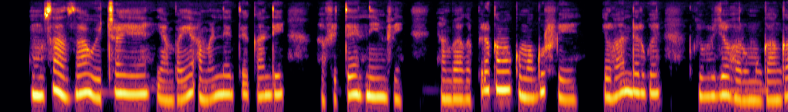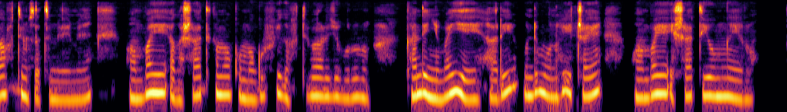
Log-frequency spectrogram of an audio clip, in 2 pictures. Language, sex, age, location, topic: Kinyarwanda, female, 18-24, Huye, health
